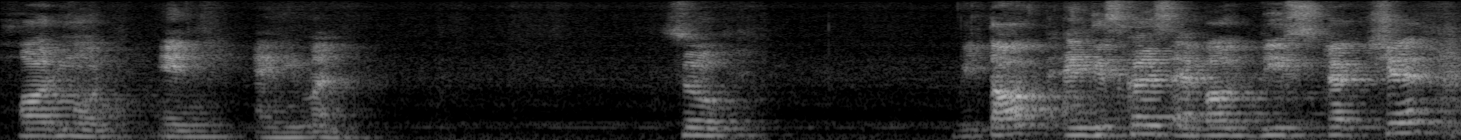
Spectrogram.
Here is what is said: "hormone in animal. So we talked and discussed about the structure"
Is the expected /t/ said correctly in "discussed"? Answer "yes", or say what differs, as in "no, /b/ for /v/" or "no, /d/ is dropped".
no, /t/ is dropped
